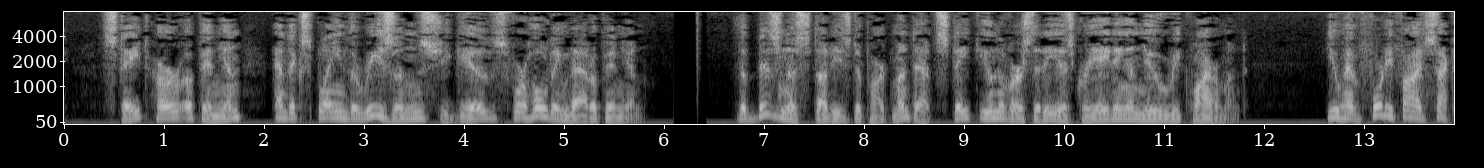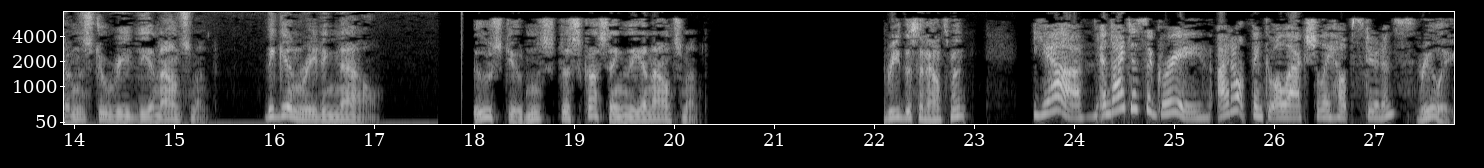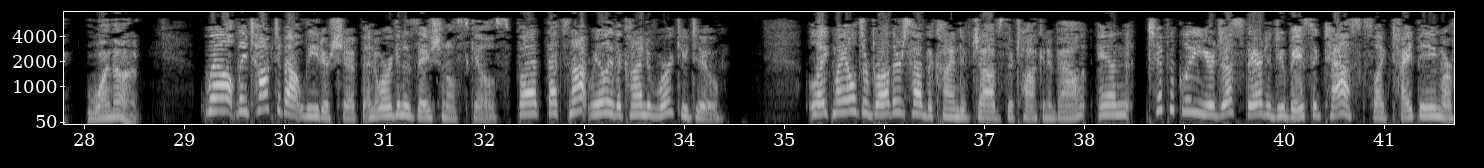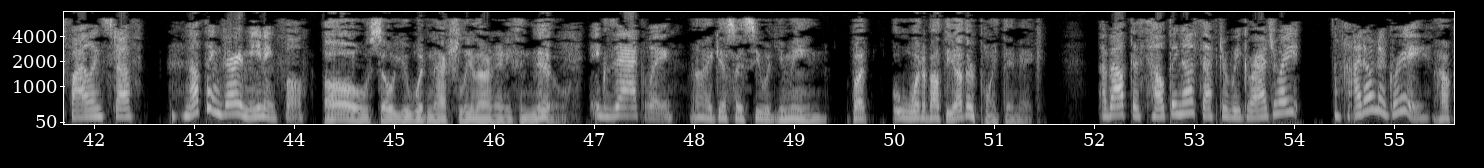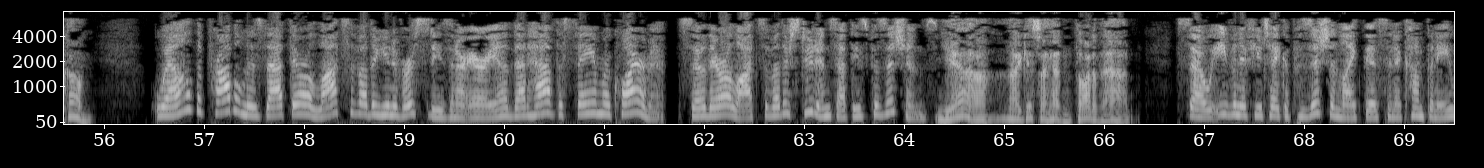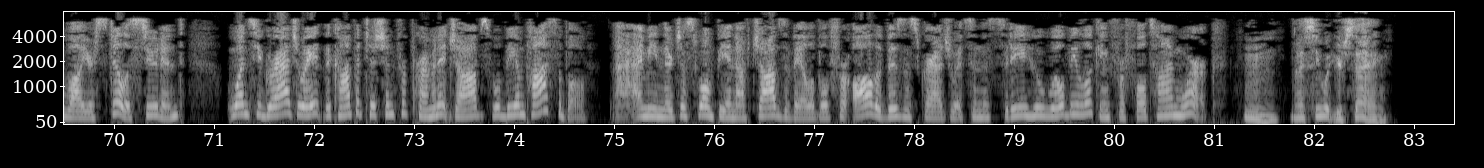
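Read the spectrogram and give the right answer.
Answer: She disagrees with it: such jobs involve only basic tasks like typing or filing, so students learn nothing new, and it won't help after graduation because many students from other local universities have the same requirement, so there will be too much competition for full-time jobs.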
